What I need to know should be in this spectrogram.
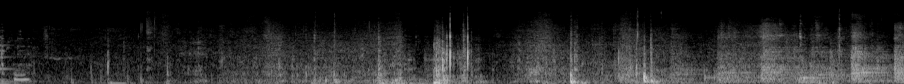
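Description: A vehicle's body rattles and knocks over bumps.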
